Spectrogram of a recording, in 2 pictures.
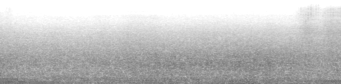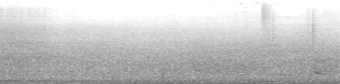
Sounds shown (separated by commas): bus compressor, bus brakes, bus, car, bus wheels rolling, motorcycle engine accelerating, motorcycle, car wheels rolling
